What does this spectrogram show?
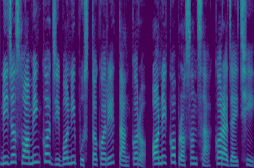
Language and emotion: Odia, neutral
